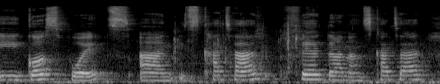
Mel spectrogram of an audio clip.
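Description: A woman speaks at a fairly slow pace with ordinary pitch variation. Noticeable background noise runs underneath. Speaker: vlogger. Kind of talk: casual vlog chat. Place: home room.

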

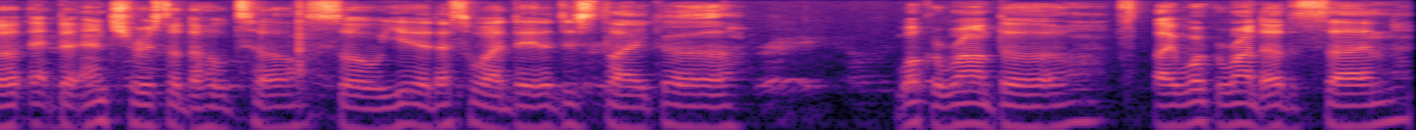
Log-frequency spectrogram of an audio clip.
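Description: Over light background noise, a man speaks at a moderate pace with very even loudness and monotone, flat intonation. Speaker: vlogger. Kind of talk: casual vlog chat. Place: home room. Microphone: phone near.

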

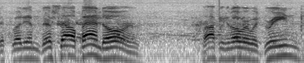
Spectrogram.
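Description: Noticeable background noise sits behind this recording. The speaker is a man with a fairly high pitch. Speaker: baseball play-by-play announcer. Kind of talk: 1970s network radio/TV baseball play-by-play broadcast.

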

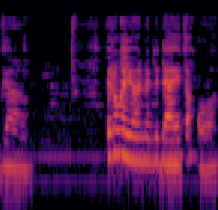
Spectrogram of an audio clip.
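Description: A woman talks at a moderate pace in a medium pitch. Music plays in the background. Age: 50s. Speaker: vlogger. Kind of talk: casual vlog talk while eating. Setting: at home, filming herself at dinner.

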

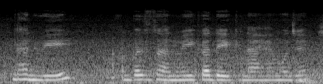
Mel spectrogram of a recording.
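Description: A woman's monotone, flat delivery over noticeable background noise. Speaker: family vlogger. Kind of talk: casual vlog chat. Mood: worried, subdued. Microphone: phone near.

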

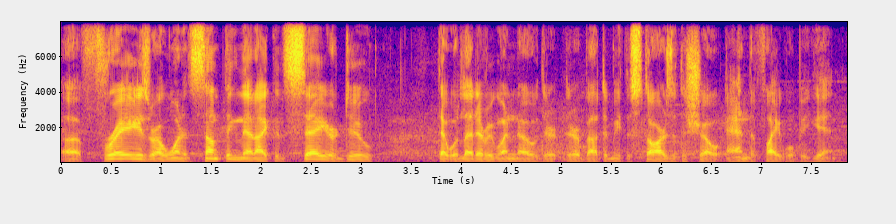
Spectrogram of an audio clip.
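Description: With noticeable background noise behind him, a man speaks at a fairly quick pace in a very deep, low pitch, with a relaxed tone and ordinary pitch variation. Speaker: ring announcer. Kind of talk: interview answer. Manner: conversational, relaxed. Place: hall. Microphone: handheld.

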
